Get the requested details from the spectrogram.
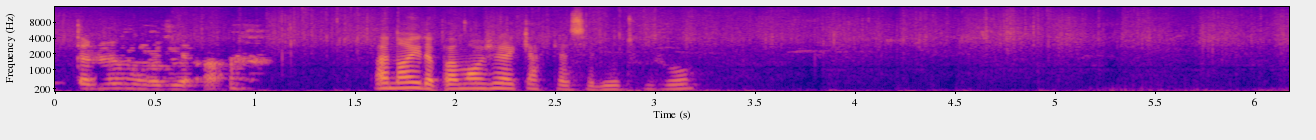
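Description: Footsteps rustle through leafy undergrowth.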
